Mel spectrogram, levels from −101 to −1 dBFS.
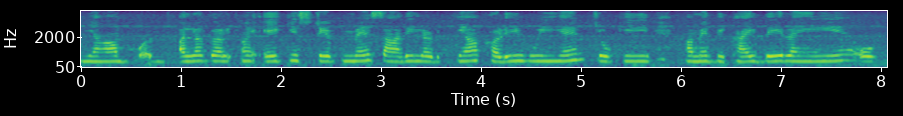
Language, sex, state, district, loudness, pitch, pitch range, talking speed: Hindi, female, Chhattisgarh, Raigarh, -24 LUFS, 250 Hz, 240-260 Hz, 140 wpm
